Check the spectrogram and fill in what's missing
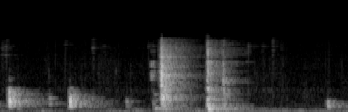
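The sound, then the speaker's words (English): A bedroom door being opened: a series of soft wooden knocks and thumps, then two sharper clattering clunks in quick succession, followed by a final muted bump. “Where's that door lead over here? Bedroom.”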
